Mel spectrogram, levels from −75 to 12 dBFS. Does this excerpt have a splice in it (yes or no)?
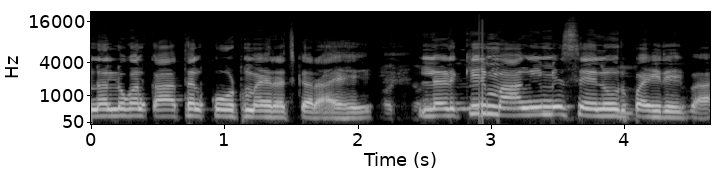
no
